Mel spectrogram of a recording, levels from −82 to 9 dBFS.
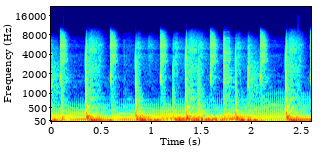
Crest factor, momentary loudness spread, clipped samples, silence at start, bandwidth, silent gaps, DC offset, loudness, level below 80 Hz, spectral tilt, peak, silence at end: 10 dB; 3 LU; under 0.1%; 0 s; 9.6 kHz; none; under 0.1%; -13 LUFS; -14 dBFS; -5.5 dB/octave; 0 dBFS; 0 s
